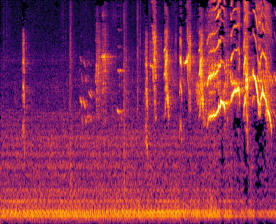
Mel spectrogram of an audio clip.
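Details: Decoy female Oriental magpie-robin calling to a male, used in trapping: scattered faint ticks and soft chirps, then a loud burst of swooping, rapid whistled notes in the final second and a half, over a constant low hum.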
